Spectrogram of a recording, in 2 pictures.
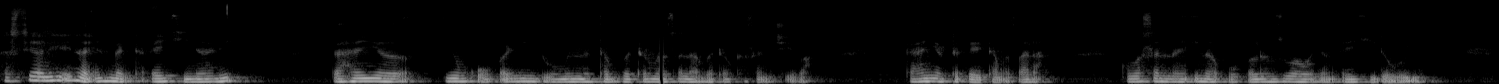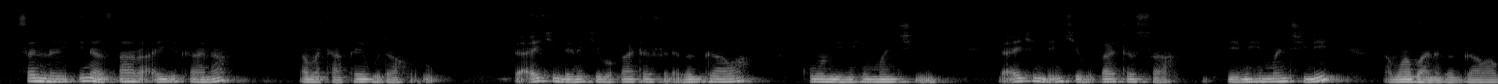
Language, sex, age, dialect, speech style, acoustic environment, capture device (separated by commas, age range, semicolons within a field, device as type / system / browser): Hausa, male, 35-44, Nigeria - Kano, focused, silence, mobile / Linux / Chrome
